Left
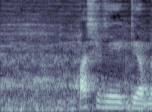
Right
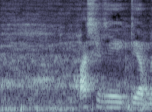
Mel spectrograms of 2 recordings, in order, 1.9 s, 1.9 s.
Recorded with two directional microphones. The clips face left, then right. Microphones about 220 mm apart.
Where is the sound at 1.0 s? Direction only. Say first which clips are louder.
Left 4 dB; 50° left (ahead or behind).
